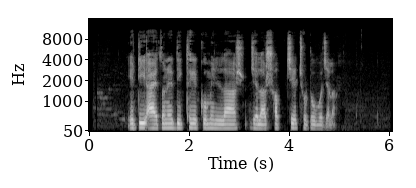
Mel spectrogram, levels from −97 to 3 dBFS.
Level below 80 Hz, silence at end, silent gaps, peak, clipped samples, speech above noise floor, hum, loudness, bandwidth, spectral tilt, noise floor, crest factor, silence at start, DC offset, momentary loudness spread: -76 dBFS; 1.15 s; none; -6 dBFS; under 0.1%; 46 dB; none; -23 LUFS; 11 kHz; -5 dB/octave; -69 dBFS; 18 dB; 0.8 s; under 0.1%; 11 LU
